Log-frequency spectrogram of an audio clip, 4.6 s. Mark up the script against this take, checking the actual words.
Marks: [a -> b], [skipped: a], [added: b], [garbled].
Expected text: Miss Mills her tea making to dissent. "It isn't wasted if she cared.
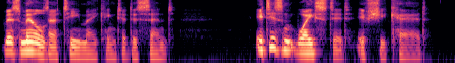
Miss Mills her tea making to dissent. "It isn't wasted if she cared.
